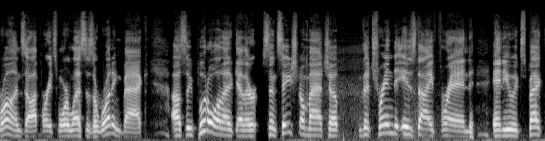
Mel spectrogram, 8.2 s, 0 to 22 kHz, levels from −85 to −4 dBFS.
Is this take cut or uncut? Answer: uncut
